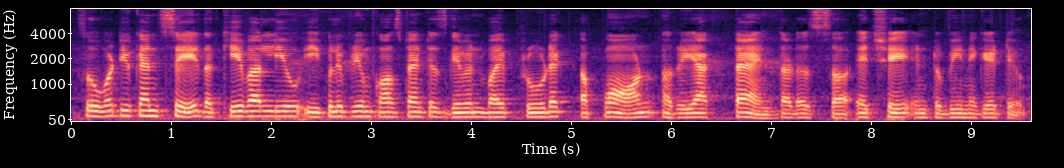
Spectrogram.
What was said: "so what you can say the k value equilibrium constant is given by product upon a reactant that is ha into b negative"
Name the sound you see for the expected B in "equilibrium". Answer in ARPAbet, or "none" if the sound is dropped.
B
